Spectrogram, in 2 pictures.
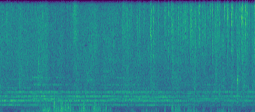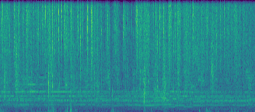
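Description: Footsteps of sandals and small dogs' paws and claws tapping on a tiled floor as a woman walks two Bolognese dogs, many quick clicks with heavier thuds in the first two seconds. Several steady high tones hold behind them.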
